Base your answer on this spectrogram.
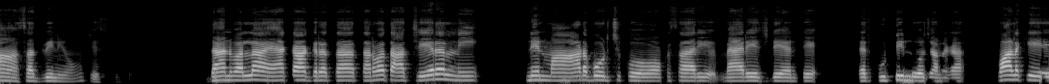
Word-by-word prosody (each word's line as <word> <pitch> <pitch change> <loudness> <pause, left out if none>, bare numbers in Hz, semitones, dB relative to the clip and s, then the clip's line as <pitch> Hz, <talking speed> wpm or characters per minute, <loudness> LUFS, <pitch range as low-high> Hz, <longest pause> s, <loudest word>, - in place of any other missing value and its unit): ఆ! - - +4 0.2
సద్వినియోగం 155 -2 -5
చేసుకుంటా. 115 -1 -21 0.8
దానివల్ల 195 +2 +4 0.3
ఏకాగ్రత, 195 -1 +2 0.3
తర్వాత 210 +4 0
ఆ - - +4
చీరలని, 210 -1 +1 0.6
నేను 205 -1 0
మా 185 - +1
ఆడబొడుచుకో 195 -2 -1 0.2
ఒకసారి, 175 -1 -2 0.2
మ్యారేజ్ 170 0 0
డే 170 - 0
అంటే, 165 +1 -7 0.5
లేదు 170 0 -3
పుట్టిన 190 +2 -2
రోజనగా, 160 -2 -3 0.4
వాళ్ళకి 215 -1 +5
185 Hz, 110 wpm, -22 LUFS, 170-200 Hz, 0.8 s, వాళ్ళకి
